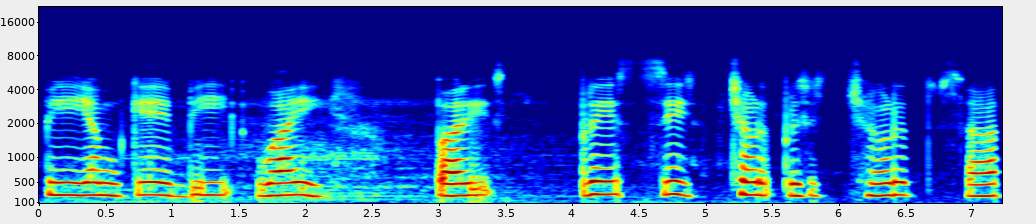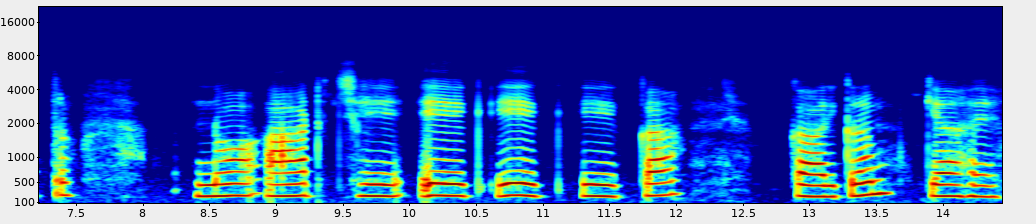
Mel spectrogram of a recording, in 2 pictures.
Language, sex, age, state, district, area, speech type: Hindi, female, 45-60, Uttar Pradesh, Hardoi, rural, read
